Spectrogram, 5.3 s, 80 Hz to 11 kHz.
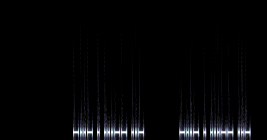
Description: Morse code, heard as a keyed tone, about 36 wpm, 700 Hz. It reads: XE3U XE3U
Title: DXCC-100 Call Signs - 4 Characters - Repeated 2x - 35wpm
